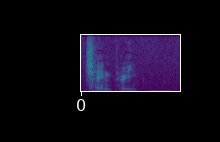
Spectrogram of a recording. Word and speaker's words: centri: Letter K, before E or I, is pronounced like the English CH, chi, like centri, that means center.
